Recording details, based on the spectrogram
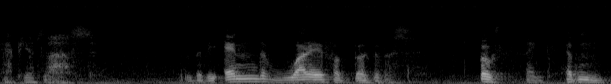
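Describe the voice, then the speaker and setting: A guilt-ridden husband in a radio play, with a wide, restless range of pitch and a slightly husky edge. He is earnest and stammers, moving between remorse and elation. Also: expressive, unhurried, warm tone, exaggerated voice, poor audio. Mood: wistful, hushed. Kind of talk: British radio drama acting.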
